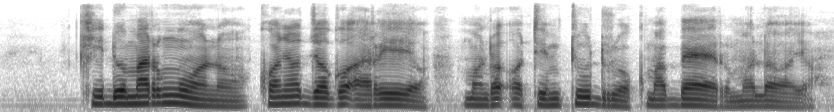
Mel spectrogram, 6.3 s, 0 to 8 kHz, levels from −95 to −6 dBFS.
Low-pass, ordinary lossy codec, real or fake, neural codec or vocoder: 7.2 kHz; none; fake; autoencoder, 48 kHz, 128 numbers a frame, DAC-VAE, trained on Japanese speech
